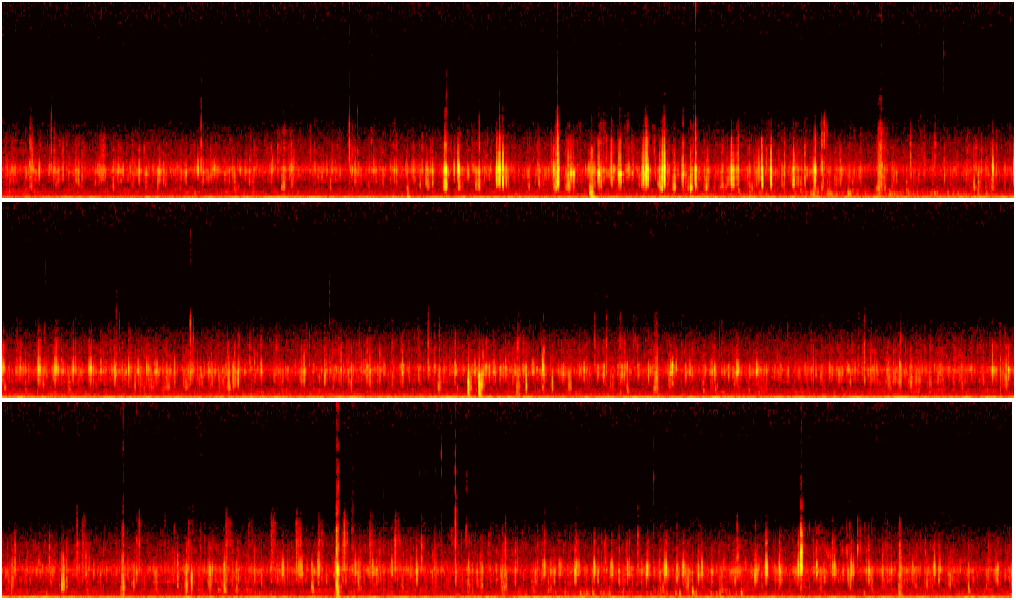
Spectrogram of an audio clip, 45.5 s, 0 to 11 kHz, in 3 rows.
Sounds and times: river Venta underwater 0.0 - 45.5

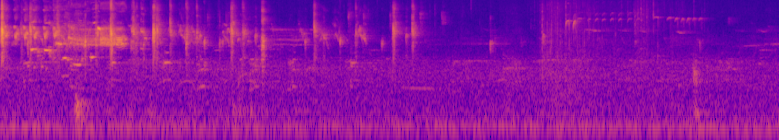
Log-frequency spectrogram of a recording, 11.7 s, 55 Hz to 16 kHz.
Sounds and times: Bird Frenzy 8.0 - 10.8

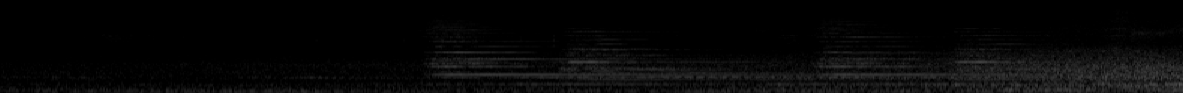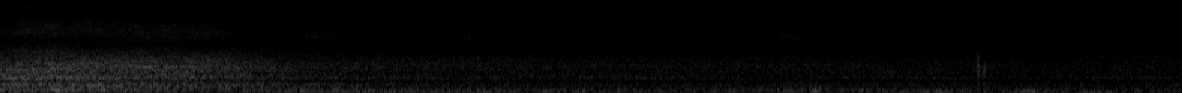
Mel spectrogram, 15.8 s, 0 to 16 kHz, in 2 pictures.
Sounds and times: morning birds 8.8 - 15.7

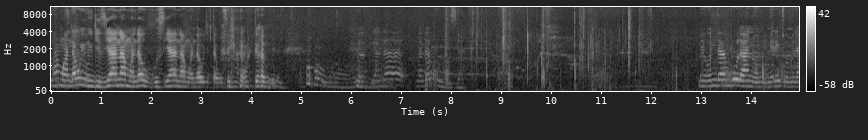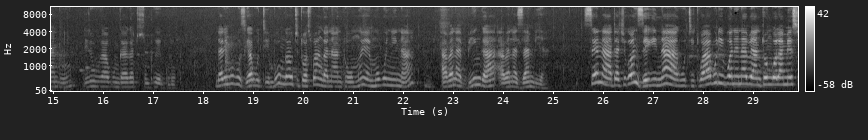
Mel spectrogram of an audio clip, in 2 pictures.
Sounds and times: women present their projects 0.0 - 5.2
women present their projects 6.0 - 8.6
women present their projects 12.9 - 17.6
women present their projects 18.2 - 25.0
women present their projects 25.6 - 29.9

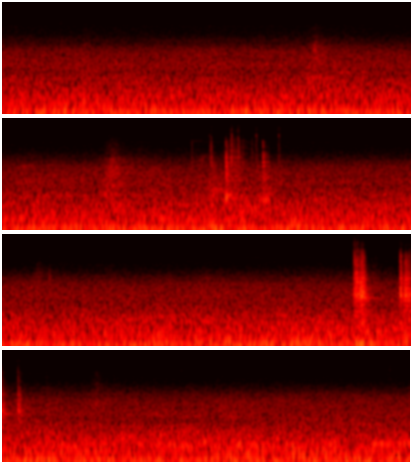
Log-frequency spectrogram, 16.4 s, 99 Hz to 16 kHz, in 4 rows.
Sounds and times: wooden sticks, moved by wind 5.0 - 7.2
wooden sticks, moved by wind 11.7 - 12.7

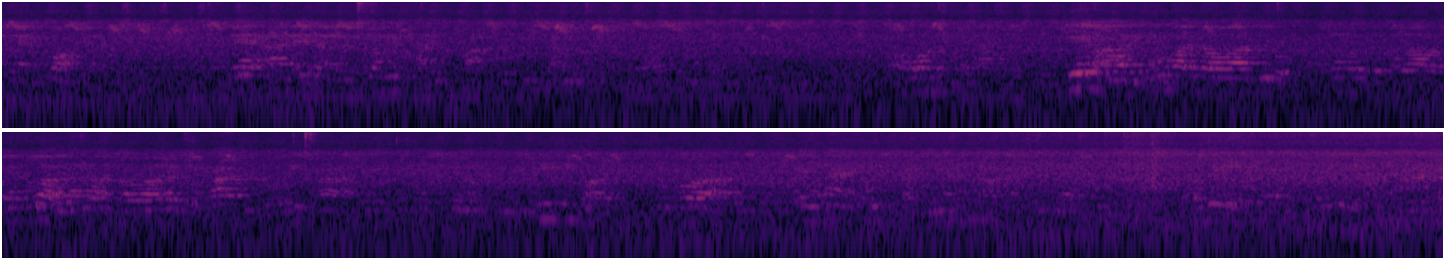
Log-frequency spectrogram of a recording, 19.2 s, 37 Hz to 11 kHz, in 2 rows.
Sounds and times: Group of elderly people in the temple Chat 0.0 - 19.2
Traffic Noise 0.0 - 19.2

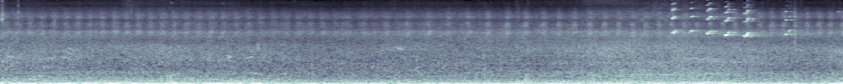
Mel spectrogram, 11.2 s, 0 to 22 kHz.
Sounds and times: Traffic Sound 0.0 - 3.7

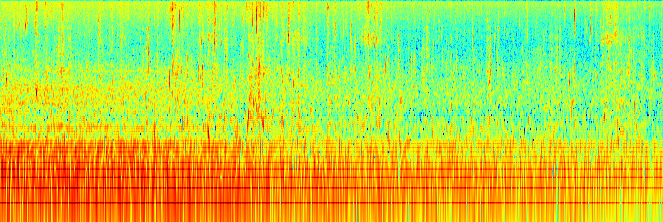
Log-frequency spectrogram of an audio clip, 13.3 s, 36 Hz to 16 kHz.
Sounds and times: enormous industrial boat is passing by 0.0 - 13.2

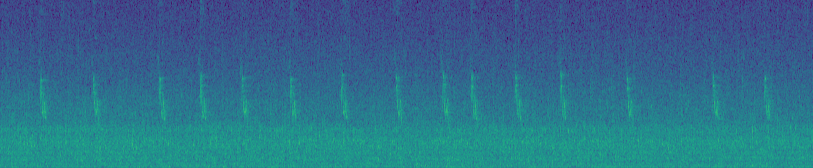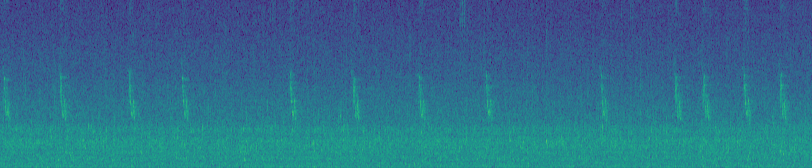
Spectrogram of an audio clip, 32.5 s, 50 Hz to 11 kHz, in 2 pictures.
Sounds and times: Small river 0.0 - 32.5
birds 29.7 - 32.2

